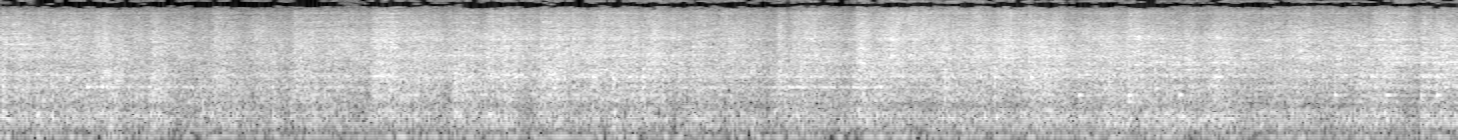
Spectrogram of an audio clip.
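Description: Freight cars, covered hoppers and a boxcar, rolling past at speed: a steady rumble with wheels clacking over the rail joints.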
